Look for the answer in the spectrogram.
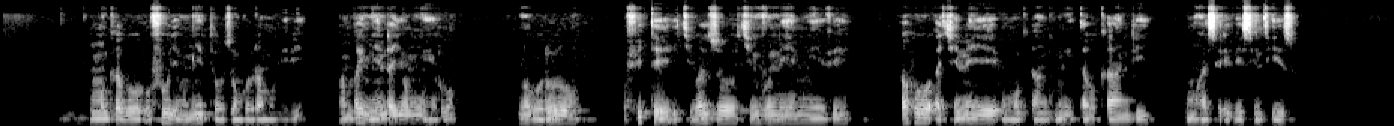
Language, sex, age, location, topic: Kinyarwanda, male, 25-35, Huye, health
